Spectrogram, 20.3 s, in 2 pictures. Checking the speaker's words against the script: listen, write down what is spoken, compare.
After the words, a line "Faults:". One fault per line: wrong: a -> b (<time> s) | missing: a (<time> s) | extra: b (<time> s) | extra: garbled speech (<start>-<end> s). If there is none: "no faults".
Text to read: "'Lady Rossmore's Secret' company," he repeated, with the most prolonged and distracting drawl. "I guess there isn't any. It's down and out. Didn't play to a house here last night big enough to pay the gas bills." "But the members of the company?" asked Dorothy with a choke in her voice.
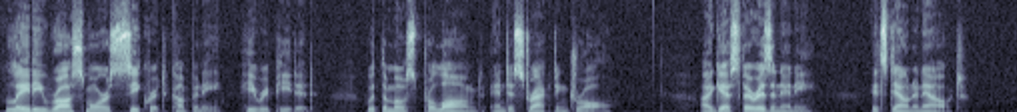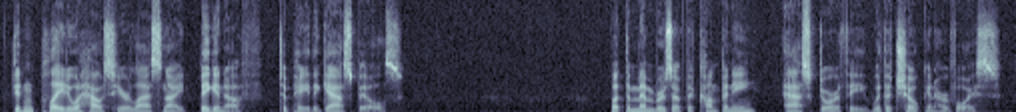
"'Lady Rossmore's Secret' company," he repeated, with the most prolonged and distracting drawl. "I guess there isn't any. It's down and out. Didn't play to a house here last night big enough to pay the gas bills." "But the members of the company?" asked Dorothy with a choke in her voice.
Faults:
no faults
